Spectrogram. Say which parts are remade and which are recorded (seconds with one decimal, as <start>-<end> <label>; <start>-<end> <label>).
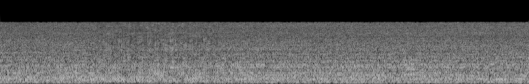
0.0-1.0 recorded; 1.0-2.2 remade; 2.2-5.3 recorded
